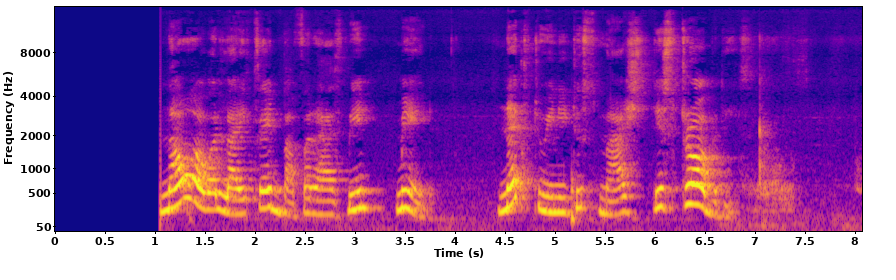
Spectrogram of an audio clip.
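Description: A boy speaks close by, explaining calmly.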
